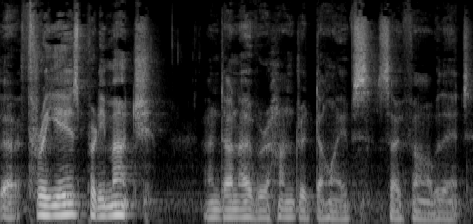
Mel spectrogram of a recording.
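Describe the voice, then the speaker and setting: A man speaks with a British accent. His pitch is fairly low and his intonation lively. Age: 70s. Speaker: scuba diving YouTuber. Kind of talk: product review. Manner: hesitant with fillers.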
